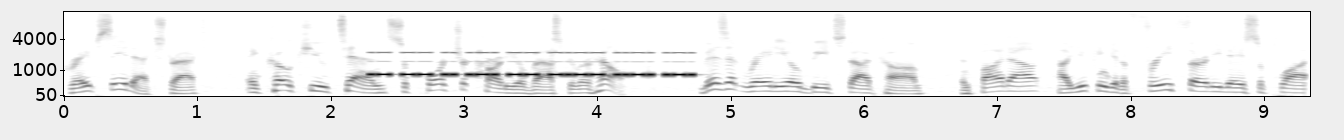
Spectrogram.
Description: Morse code (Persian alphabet), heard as a keyed tone, machine-sent, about 39 wpm, 780 Hz, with speech in English. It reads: امیرمظفر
